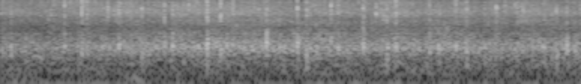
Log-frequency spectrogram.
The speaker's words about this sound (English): Give Matt a big hand.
